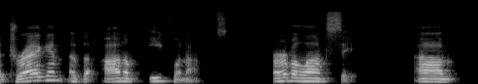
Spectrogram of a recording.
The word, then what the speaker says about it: Harb-alancee: of the autumn equinox, herbalansi. Um, I do occasionally pronounce it herbalance. Um, and that's because, you know, she has allowed me to pronounce it that way a time or two and I've worked with her for so many years.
